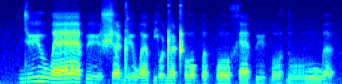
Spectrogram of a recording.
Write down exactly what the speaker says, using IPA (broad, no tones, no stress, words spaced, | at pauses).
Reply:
dyː wɛːpyː ʃə ɖywœ pjuɖœʈʰopə po xɛpyɓo ɗuːwə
